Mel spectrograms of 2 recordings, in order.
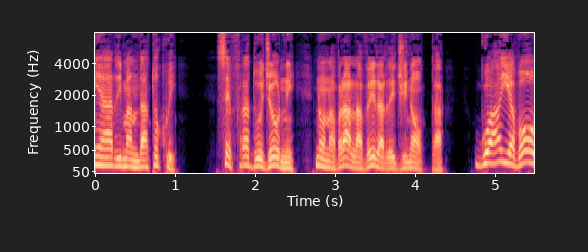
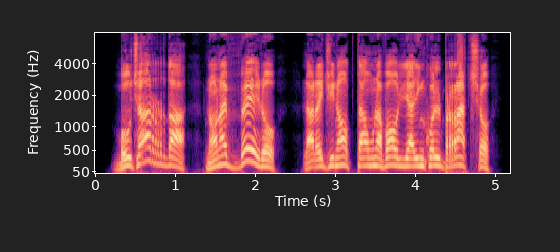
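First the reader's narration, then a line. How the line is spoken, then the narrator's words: Shouted. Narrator (Italian): urlò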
